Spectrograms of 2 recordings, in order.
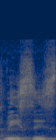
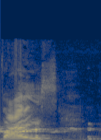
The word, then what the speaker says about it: VC: I could not say her name because it spelled like Vice, and it kept tricking my brain. My brain kept wanting to say Vice. But it's just like, no, it's VC.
